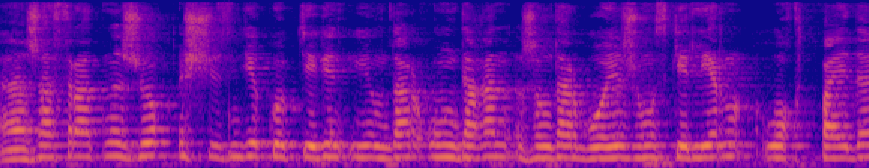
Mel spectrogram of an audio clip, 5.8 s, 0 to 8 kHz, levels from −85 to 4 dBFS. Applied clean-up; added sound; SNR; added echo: none; none; none; reverberation time 0.4 s.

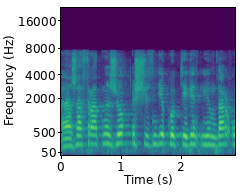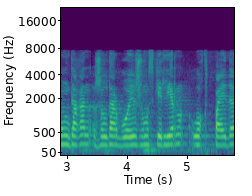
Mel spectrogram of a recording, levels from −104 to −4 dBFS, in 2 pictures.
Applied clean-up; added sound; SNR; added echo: none; none; none; none.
